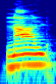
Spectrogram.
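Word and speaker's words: gnarled: तो इसके सिनोनिम्स होंगे स्टबर्न, ओबड्यूरेट, मूलिश, कॉन्टेमेशियस, रिजोल्यूट, ओब्स्टिनेट, डोज्ड, नाल्ड। इसमें जी साइलेंट होता है।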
